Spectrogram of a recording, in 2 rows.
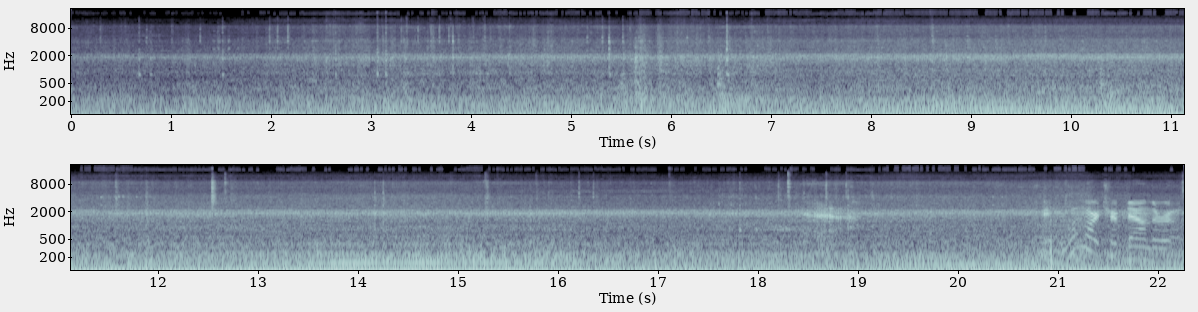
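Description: A 1958 Edsel hardtop cruises down a road in North Dakota, its engine a steady low drone with overdrive engaged, a voice talking over the rumble.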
